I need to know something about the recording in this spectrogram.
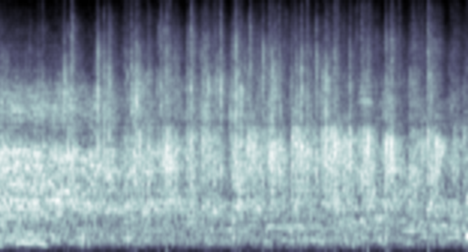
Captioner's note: audience laughing; audience clapping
